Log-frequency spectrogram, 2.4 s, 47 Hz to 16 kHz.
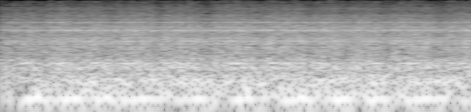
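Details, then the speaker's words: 7.3 Powerstroke diesel with 65 psi fuel pressure and new Ford ICP sensor and IPR: an intermittently lumpy idle, as if one injector drops out, then smooth again. Owner suspects air in the system or a bad wire. "And one of these seconds it'll just snap back to and it'll idle like glass again. I'm not sure what the hell's going on."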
